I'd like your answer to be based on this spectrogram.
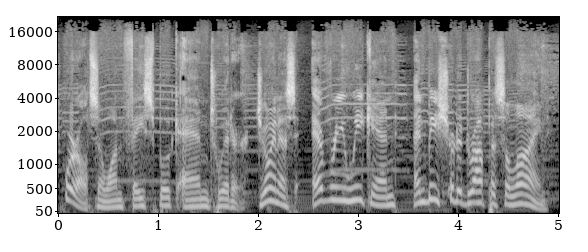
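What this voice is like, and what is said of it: Beautiful, polished radio voice. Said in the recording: “You got a beautiful voice. You got a great, great radio voice”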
